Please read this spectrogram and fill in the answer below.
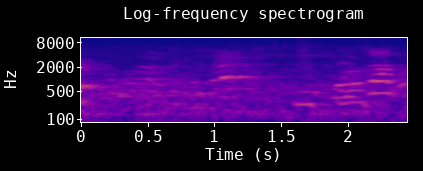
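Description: Faint children's voices in the background, a couple of brief snatches of speech with no clear words.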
